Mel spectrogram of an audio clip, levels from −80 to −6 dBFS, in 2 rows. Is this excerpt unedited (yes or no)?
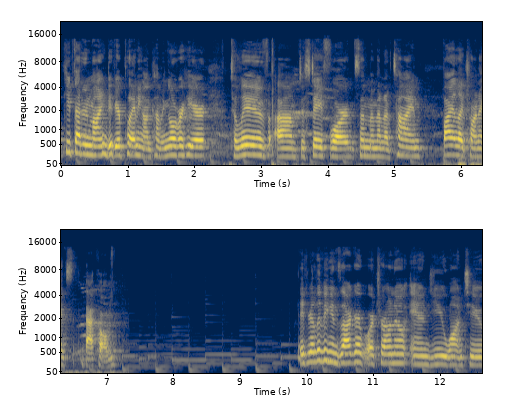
yes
